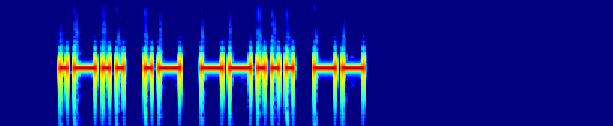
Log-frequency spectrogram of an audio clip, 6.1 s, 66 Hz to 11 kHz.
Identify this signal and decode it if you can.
Morse code, heard as a keyed tone, about 17 wpm, 700 Hz. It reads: LA7M
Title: DXCC-100 Call Signs - 4 Characters - 17wpm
